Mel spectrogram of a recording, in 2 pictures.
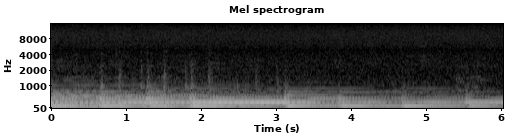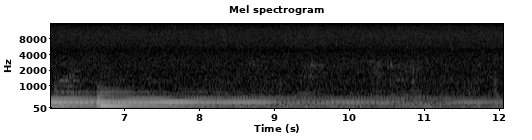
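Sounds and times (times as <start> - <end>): piano chord ringing: 0.0 - 9.5.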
